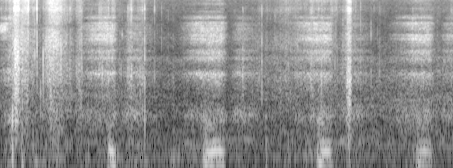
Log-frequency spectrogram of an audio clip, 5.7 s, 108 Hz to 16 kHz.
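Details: Four short, low snorting snores about every 1–1.5 seconds, with background rustling, from a sleeper ("buddy") lying so close to the edge he almost falls off; snoring.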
